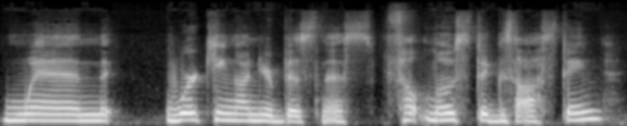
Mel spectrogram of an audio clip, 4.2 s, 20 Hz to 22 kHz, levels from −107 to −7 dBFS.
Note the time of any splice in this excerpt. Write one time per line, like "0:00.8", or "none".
0:02.4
